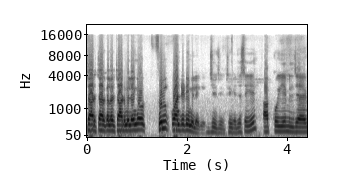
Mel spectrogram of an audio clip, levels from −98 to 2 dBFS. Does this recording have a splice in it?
yes; 1 cut; at 2.9 s

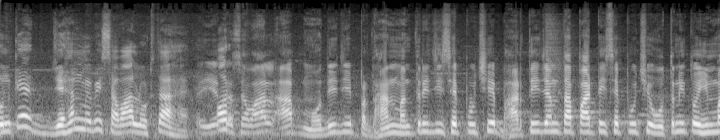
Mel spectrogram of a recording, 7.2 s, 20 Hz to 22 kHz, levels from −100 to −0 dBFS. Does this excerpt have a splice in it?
no; 0 cuts

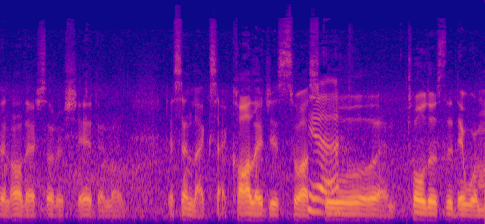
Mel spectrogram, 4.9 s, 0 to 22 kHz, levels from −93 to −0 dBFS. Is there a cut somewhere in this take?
no; 0 cuts

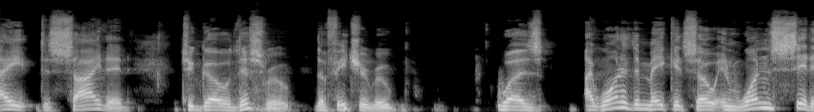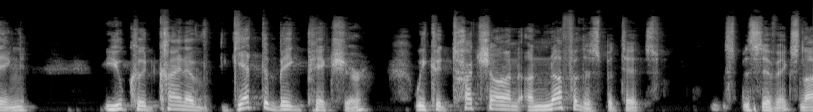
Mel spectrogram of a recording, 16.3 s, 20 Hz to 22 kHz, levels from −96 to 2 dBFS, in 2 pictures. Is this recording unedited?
yes; 0 cuts

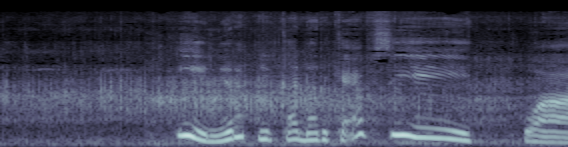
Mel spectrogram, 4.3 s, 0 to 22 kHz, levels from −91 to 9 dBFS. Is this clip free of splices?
no; 1 cut; at 1.1 s

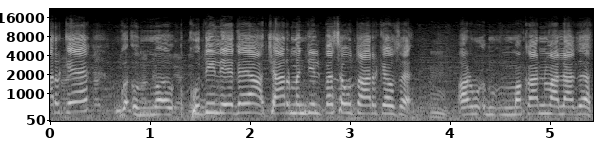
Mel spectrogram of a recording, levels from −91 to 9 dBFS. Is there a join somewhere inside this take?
no; 0 cuts

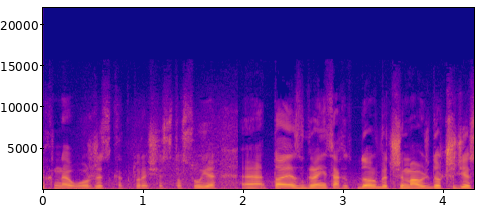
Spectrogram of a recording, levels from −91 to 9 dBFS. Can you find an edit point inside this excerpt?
yes; 1 cut; at 1.9 s

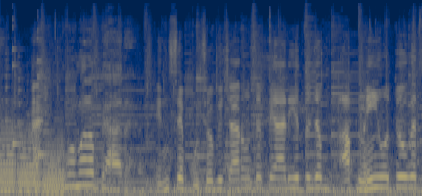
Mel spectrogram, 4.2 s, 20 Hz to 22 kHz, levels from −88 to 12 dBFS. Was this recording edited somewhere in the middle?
no; 0 cuts

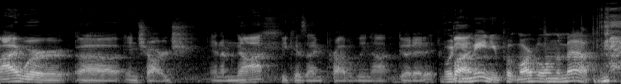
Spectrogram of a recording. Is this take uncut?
no; 1 cut; at 4.3 s

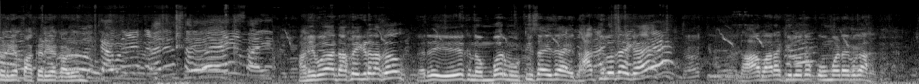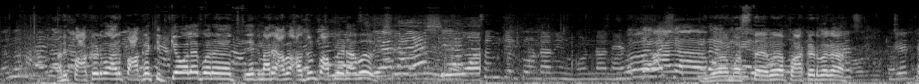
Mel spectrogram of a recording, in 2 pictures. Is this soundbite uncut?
no; 2 cuts; at 2.7 s, 14.0 s

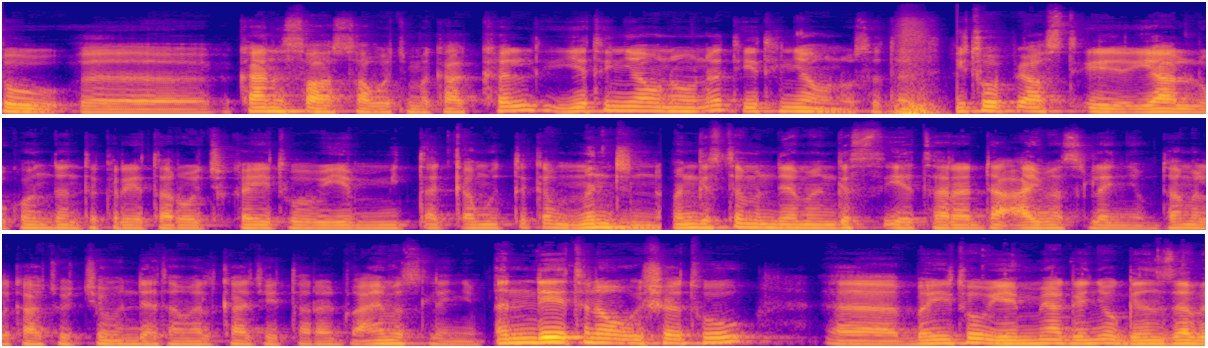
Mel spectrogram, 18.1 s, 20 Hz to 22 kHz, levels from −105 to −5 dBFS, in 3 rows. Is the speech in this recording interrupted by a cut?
yes; 3 cuts; at 4.8 s, 9.3 s, 14.4 s

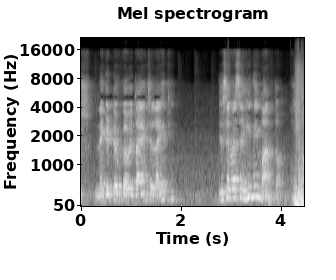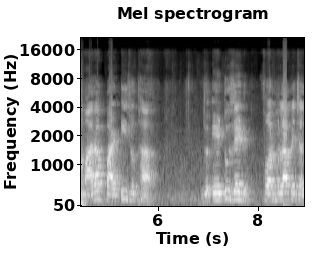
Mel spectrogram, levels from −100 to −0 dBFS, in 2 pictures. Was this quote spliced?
yes; 1 cut; at 4.2 s

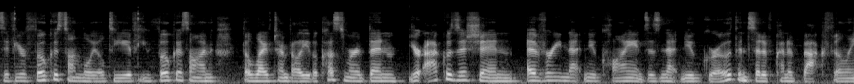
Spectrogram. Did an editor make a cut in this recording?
no; 0 cuts

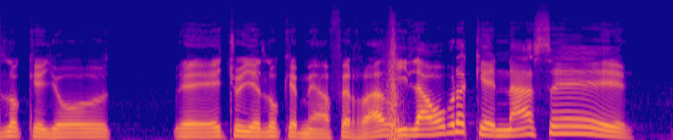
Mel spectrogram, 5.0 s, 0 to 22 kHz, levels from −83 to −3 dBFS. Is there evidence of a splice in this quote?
yes; 1 cut; at 2.9 s

